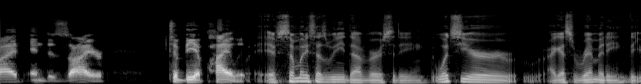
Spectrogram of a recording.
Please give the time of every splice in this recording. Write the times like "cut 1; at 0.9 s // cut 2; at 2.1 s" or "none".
cut 1; at 4.3 s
